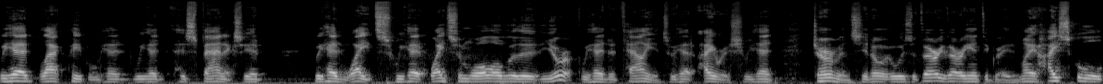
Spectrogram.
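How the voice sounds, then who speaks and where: There's a New York accent in this man's medium-pitched voice. He speaks at a fairly quick pace with ordinary pitch variation. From New York (Brooklyn). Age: 70s. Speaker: former prosecutor and attorney. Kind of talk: interview conversation. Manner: halting, many fillers and restarts.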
